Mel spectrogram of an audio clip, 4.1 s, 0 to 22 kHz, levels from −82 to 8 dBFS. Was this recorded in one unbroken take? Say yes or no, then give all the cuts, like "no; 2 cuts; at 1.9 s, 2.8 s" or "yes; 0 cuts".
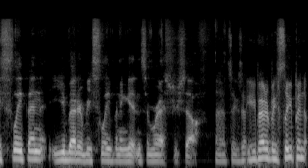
no; 1 cut; at 2.8 s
